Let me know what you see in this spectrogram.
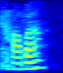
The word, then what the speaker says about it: Hava: Is it Hava? – Hava. I think if you want to be really technical, it's like Hava.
